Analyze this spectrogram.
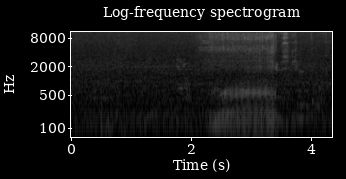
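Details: Snoring of Purin, a two-year-old female French Bulldog: a single low, buzzy, rattling snore lasting about a second, rising out of soft room noise midway through.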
